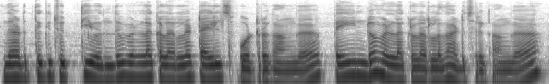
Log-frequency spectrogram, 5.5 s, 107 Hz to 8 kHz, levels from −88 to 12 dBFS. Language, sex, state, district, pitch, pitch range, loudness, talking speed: Tamil, male, Tamil Nadu, Kanyakumari, 145 Hz, 120-155 Hz, -13 LUFS, 130 wpm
